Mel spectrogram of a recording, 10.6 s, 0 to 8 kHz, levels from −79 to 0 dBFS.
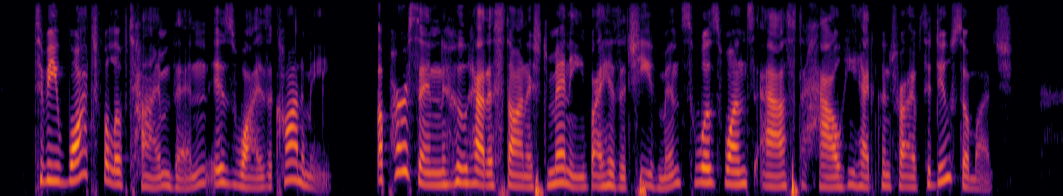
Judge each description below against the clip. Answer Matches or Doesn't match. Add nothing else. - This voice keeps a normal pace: Matches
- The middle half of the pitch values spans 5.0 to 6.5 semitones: Matches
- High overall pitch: Doesn't match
